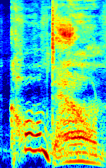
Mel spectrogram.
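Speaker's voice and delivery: low, soft, drawn-out hush; condescending calming. Retold or imitated. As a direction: soothe them dismissively. Imitating dismissive reply.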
